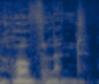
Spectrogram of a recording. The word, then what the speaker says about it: Hovland: Ja sitten toinen koko kilpailun paras pelaaja, ehkä tällä hetkellä maailman paras pelaaja, Norjan Viktor Huvland. – Tästä tuli, nyt täytyy, mutta keskeytä, sori. Viktor Hovland. – Hovland. Hovland, joo. Näin onkin.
